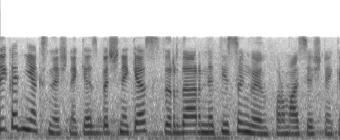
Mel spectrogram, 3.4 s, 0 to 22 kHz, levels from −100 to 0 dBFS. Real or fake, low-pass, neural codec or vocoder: real; 7.2 kHz; none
